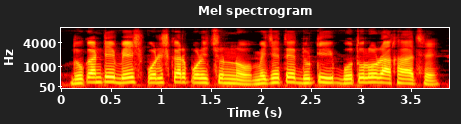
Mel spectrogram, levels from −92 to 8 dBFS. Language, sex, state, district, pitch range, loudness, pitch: Bengali, male, West Bengal, Cooch Behar, 165-195 Hz, -15 LUFS, 185 Hz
